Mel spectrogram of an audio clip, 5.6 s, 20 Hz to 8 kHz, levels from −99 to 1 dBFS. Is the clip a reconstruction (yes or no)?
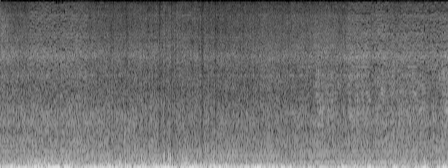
no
